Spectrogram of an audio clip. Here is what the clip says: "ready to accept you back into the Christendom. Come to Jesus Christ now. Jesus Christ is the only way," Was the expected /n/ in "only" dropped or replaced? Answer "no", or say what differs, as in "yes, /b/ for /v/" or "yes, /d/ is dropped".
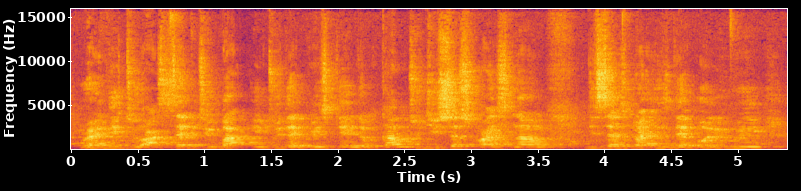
yes, /n/ is dropped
